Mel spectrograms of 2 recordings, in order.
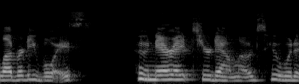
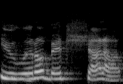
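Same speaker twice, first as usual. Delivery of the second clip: put-on scolding character voice; 3 semitones higher, 4 dB louder than usual. Answering what her spirit guide's catchphrase would be: voicing her spirit guide scolding. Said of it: "It would be like".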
